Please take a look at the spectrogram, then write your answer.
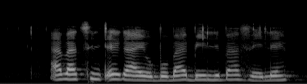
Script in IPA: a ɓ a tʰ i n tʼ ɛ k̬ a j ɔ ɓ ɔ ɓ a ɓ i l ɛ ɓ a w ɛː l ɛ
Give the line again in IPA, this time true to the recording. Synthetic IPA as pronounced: a ɓ a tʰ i n tʼ ɛ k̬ a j ɔ ɓ ɔ ɓ a ɓ i l i ɓ a v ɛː l ɛ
